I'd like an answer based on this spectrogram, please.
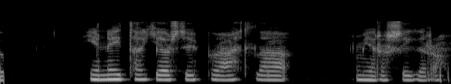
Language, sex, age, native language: Icelandic, female, 11, Icelandic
